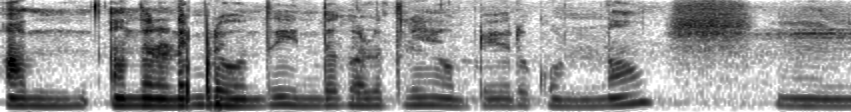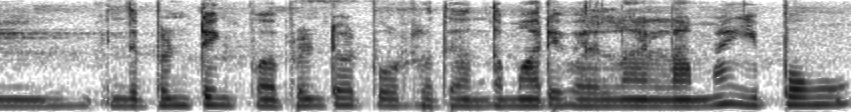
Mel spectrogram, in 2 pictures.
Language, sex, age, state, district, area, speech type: Tamil, female, 18-30, Tamil Nadu, Thanjavur, rural, spontaneous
